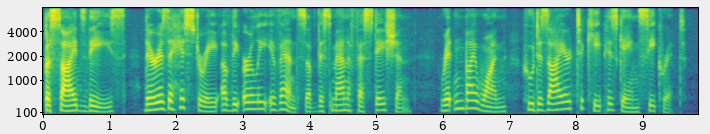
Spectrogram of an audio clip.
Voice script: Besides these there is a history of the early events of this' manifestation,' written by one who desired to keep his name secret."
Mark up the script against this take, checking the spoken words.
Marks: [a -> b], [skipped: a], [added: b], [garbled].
Besides these there is a history of the early events of this' manifestation,' written by one who desired to keep his [name -> game] secret."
